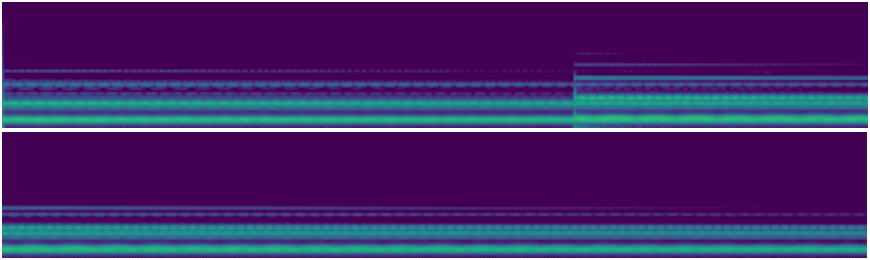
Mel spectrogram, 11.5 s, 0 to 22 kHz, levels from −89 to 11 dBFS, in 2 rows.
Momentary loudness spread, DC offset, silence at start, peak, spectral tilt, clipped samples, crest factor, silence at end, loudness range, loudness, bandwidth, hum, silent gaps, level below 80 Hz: 7 LU; under 0.1%; 0 s; -12 dBFS; -10.5 dB/octave; under 0.1%; 14 dB; 0 s; 5 LU; -26 LUFS; 2.4 kHz; none; none; -76 dBFS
